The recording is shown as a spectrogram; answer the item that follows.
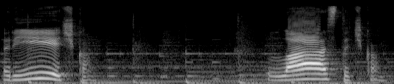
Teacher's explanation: В данных словах первый слог является ударным. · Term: первый слог ударный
